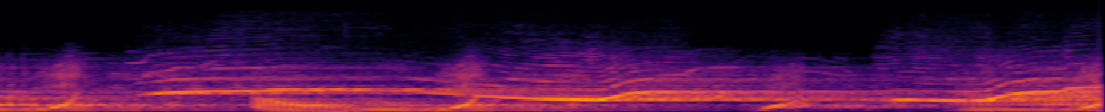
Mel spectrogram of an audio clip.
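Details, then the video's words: Whale vocalizing underwater: long smooth tonal sweeps that glide up and down, rise sharply at the ends, and recur every second or so over low rumble. "Whale Sounds!"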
